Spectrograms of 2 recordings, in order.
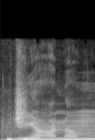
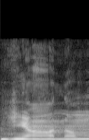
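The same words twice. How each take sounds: Both takes have the same delivery.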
